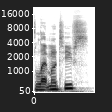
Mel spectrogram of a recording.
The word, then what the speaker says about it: leitmotifs: How do you pronounce leitmotifs?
